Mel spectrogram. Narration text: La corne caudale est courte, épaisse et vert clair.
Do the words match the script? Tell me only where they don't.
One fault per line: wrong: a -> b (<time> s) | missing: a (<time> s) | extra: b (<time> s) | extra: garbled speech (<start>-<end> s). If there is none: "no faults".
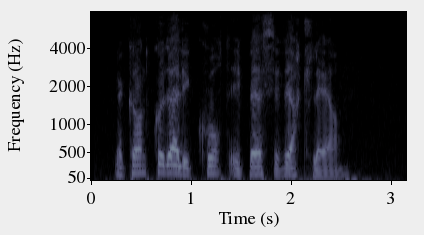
no faults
